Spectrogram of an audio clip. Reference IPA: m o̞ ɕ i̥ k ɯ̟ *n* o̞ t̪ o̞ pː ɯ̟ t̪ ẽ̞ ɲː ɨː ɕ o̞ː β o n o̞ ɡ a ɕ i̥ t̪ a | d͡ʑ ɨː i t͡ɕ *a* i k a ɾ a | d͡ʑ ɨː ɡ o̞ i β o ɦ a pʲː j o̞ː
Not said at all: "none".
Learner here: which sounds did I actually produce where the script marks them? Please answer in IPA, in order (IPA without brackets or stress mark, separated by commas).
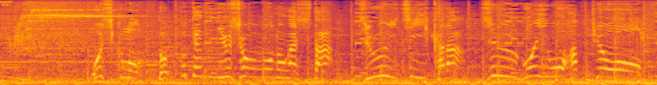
m, i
